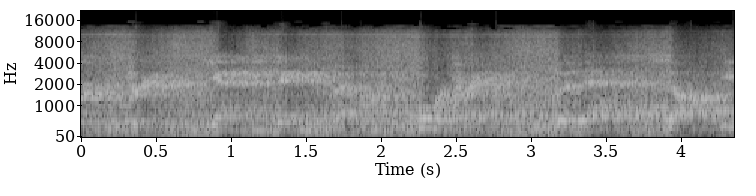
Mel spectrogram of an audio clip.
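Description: Recorded announcement voice over an R142 subway car's public-address system, heard inside the stopped car above the car's steady running noise.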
